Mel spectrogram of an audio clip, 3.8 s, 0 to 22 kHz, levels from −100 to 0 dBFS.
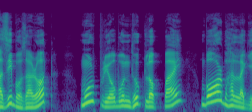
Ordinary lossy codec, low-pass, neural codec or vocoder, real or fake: none; 14.4 kHz; none; real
